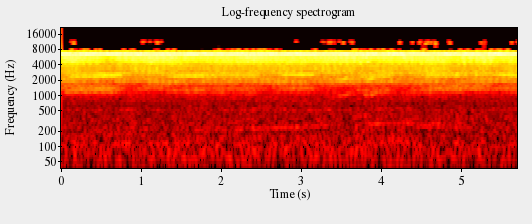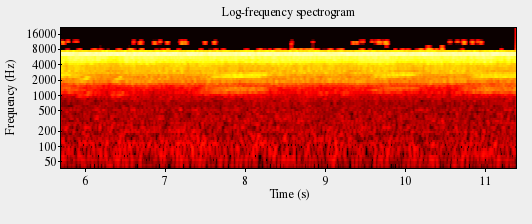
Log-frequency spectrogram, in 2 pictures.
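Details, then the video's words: Georgia, USA, summer dusk: male cicadas chirp to lure females in a relentless high hiss, while lower pulsed trills, like frogs, come and go in overlapping rhythmic bursts throughout. "Cicadas at Dusk, Summer Night"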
